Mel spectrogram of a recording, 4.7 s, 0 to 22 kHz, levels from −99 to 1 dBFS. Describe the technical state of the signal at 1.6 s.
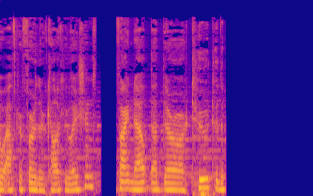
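At 1.6 s the signal is muted by a digital broadcast dropout running from about 1.50 to 1.76 s. The receiver stopped getting usable frames, through signal loss or failed checksums, and silenced its output until valid frames returned. The sound fades out over about 20 ms and stays silent for roughly 224 ms, which fits about seven lost frames. The programme then resumes mid-stream, and the missing audio is not recovered.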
